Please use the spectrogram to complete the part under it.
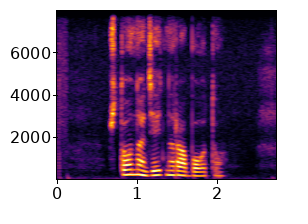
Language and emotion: Russian, neutral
